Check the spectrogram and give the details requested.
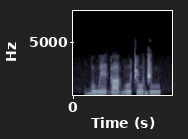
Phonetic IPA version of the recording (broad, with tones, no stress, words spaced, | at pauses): ɓʊ˦ weː˨ɡaː˨ boː˦t͡ʃoː˦d͡ʒuː˦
